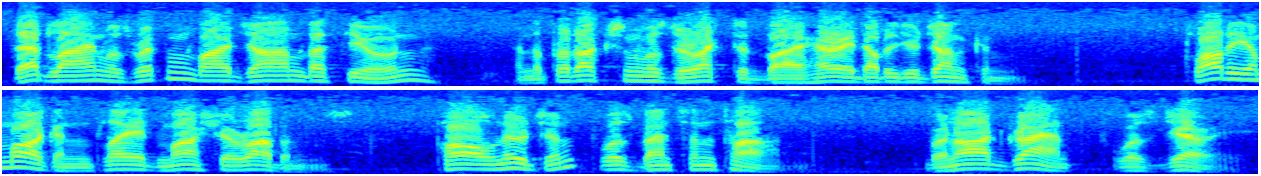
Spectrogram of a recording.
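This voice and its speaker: A man's voice: medium pitch, lively intonation, unhurried. A man with an American accent reading scripted credits in the formal style of a 1940s radio announcer. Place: radio studio. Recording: dull vintage 1940s radio broadcast.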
